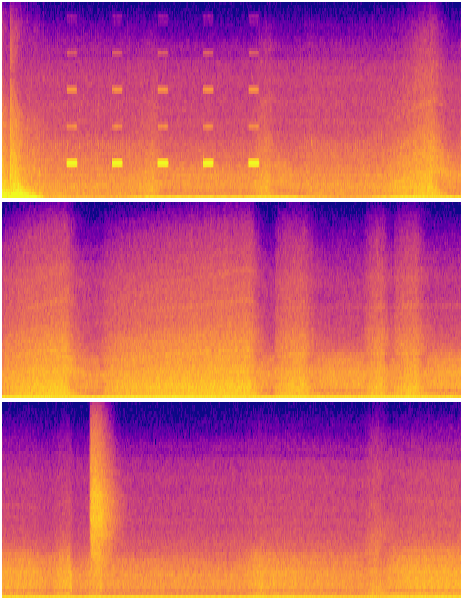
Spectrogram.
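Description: A bus engine idles and then revs up as the bus speeds along.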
